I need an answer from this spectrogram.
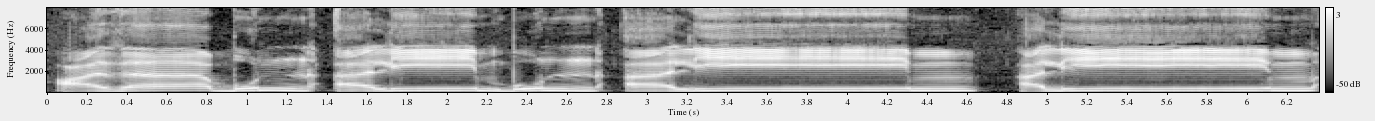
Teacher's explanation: এখানে তানবিনের পরে হামজা আছে, হামজা হালকের হরফ, কণ্ঠনালীর 6টি হরফের একটি, কাজে ইজহার হবে, তানবিনটাকে স্পষ্ট করে পড়তে হবে।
